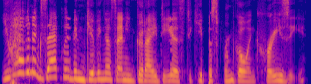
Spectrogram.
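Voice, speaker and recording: A woman narrator acts a complaining teenage boy in an audio storybook. He is sarcastic and grumbly, arguing with lively swings of pitch. The sound is very dry. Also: a little fast, dry recording, lightly acted. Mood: sarcastic, indignant.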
